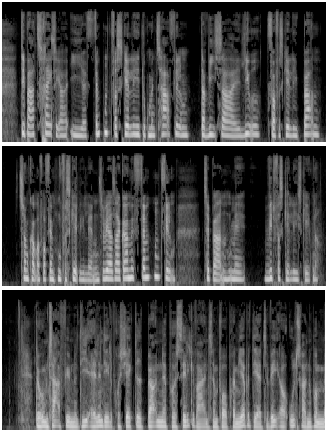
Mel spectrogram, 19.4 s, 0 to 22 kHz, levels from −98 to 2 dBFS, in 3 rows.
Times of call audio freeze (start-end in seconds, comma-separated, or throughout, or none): none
